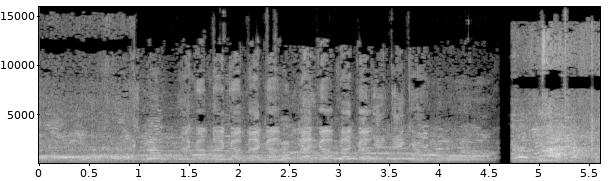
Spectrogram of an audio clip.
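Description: A male police officer shouts orders nearby.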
